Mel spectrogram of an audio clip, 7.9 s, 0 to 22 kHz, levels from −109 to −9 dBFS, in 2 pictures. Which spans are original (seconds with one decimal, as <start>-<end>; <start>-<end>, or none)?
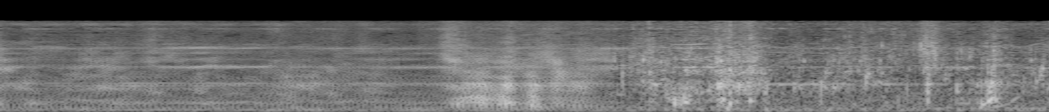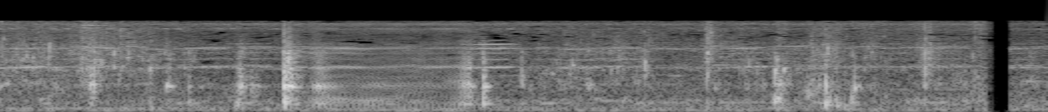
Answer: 2.3-5.1; 5.7-7.9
